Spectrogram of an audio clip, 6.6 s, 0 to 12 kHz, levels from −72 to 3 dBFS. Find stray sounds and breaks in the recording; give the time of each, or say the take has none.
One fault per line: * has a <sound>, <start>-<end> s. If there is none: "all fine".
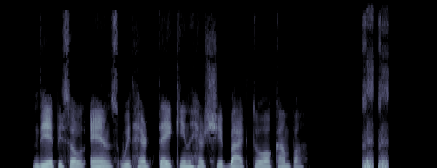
* has a laugh, 5.4-5.8 s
